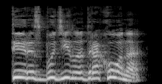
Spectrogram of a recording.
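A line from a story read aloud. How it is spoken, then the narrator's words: Shout. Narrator (Russian): крикнул Визерис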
